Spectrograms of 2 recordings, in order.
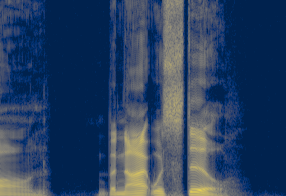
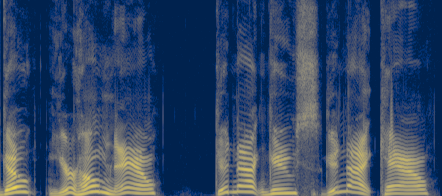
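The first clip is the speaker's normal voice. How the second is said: much higher gentle truck voice; high goodnight truck voice; Little Blue saying goodnight; 13 semitones higher than usual. A narrator's reading. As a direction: tuck each friend in like a kind truck. Truck says goodnight to animals.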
